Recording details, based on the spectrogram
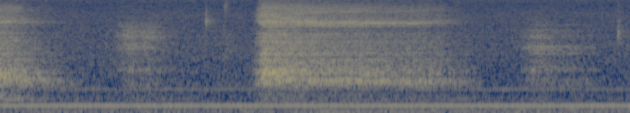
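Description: Slow, deep breaths during a hamstring stretch: a long, audible exhale swells in the middle, with softer inhales and exhales before and after over a steady low hum.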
